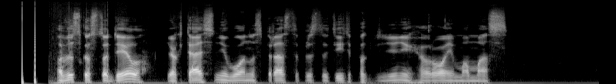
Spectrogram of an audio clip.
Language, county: Lithuanian, Utena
